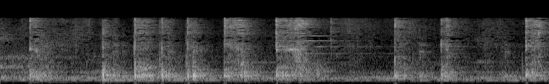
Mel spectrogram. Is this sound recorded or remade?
remade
